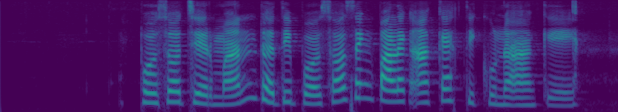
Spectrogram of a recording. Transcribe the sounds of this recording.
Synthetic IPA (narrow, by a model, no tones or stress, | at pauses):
b̥ɔ̤sɔ̥d͡ʒ̥ɛ̤rmand̪̥ä̤d̪̥ib̥ɔ̤sɔsɪŋpalɪŋakɛhd̪̥i̤ɡ̥ṳnaːke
